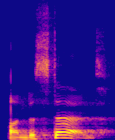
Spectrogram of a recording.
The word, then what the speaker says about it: understand: Some three-syllable verbs have stress on the third syllable. For example, understand, introduce, overcome.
